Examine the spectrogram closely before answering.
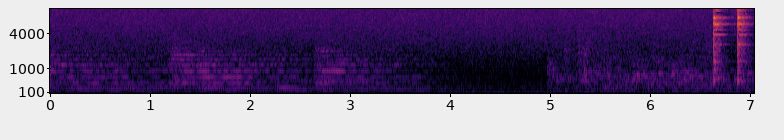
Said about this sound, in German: Die Glocken läuten schon. Ich muss zur Kirche.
